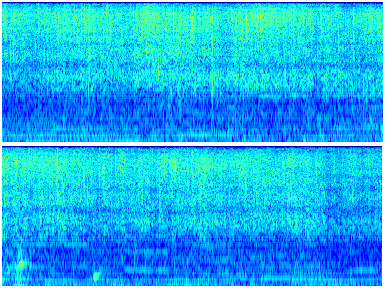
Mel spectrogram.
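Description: Thinly sliced taro and potatoes fry in oil in a pan, a steady close sizzle with a faint stirring scrape in the middle.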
